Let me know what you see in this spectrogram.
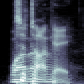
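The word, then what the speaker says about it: Sitake: I want to say his name wrong. Say it right. Bad. What's his name? Coach Satake. Yeah, that's it. Yes. That's what it is. Kalani Satake.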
